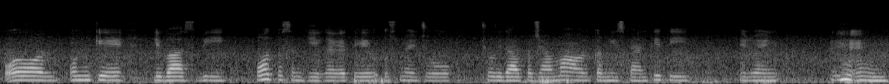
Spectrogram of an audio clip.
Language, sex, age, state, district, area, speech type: Urdu, female, 30-45, Uttar Pradesh, Muzaffarnagar, urban, spontaneous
